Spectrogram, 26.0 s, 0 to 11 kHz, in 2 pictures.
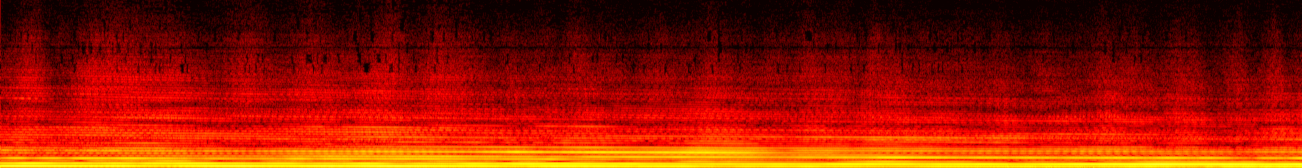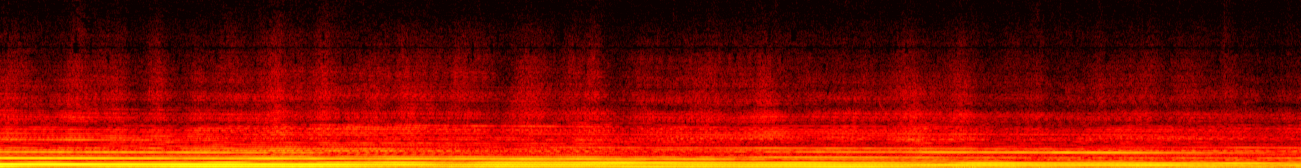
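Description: Federal Signal Thunderbeam RSH-10 rotating outdoor warning siren sounding one steady, loud tone. Its pitch falls slowly and evenly throughout as the siren winds down.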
